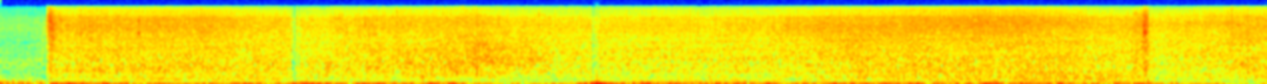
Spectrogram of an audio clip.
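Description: Footsteps splash through shallow surf.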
